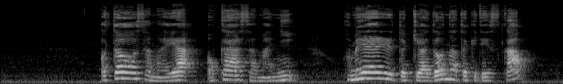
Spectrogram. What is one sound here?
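A woman speaks clearly and calmly close to a microphone.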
